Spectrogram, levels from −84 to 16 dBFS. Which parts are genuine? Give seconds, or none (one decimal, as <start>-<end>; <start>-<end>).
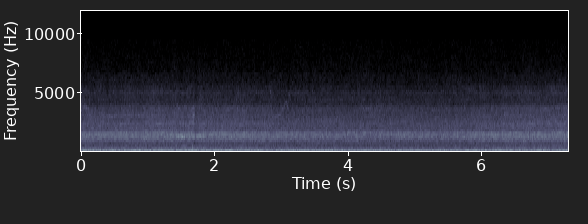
2.4-3.5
